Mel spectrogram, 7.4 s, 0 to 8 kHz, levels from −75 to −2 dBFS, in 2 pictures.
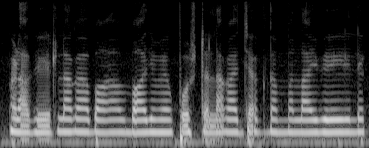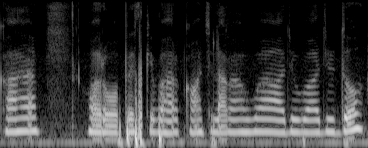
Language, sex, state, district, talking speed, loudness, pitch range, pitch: Hindi, female, Uttar Pradesh, Jyotiba Phule Nagar, 195 wpm, -21 LUFS, 215-225 Hz, 220 Hz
